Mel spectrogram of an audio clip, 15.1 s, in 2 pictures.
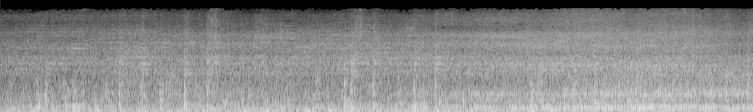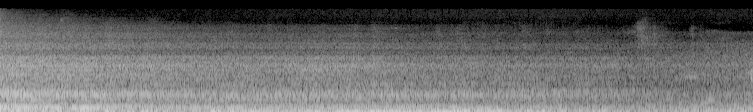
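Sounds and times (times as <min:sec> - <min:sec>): train coaches rumbling on rails: 0:00.0 - 0:15.0.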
